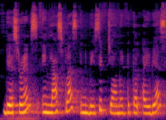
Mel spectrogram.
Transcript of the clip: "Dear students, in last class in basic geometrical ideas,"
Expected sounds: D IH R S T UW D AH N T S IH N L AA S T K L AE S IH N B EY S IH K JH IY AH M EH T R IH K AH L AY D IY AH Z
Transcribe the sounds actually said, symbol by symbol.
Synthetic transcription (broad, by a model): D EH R S T UW D AH N T S IH N L AA S T K L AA S IH N B EY S IH K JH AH M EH T IH K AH L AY D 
